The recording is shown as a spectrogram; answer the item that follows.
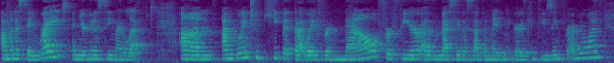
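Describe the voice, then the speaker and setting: Amid noticeable background noise and audible room echo, a woman talks at a fairly quick pace with hardly any pauses, medium pitch and ordinary pitch variation. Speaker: yoga instructor. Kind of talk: live-streamed yoga class instruction. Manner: not projecting voice, moderate volume; casual with frequent fillers.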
